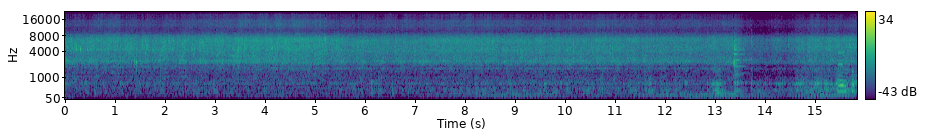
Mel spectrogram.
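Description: Tomato and coconut mixture frying in oil with cumin and mustard seeds, a steady close crackling sizzle that runs throughout with faint stirring, briefly dipping near the end.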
